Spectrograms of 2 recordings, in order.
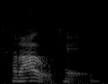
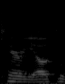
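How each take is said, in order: First: The word is said with Japanese pronunciation. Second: The word is said with English pronunciation. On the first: "in Japan they pronounce it" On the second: "if you pronounce it karaoke, nobody will kill you"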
